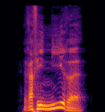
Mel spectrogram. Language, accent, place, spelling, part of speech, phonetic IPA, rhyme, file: German, Germany, Berlin, raffiniere, verb, [ʁafiˈniːʁə], -iːʁə, De-raffiniere.ogg
- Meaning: inflection of raffinieren: 1. first-person singular present 2. singular imperative 3. first/third-person singular subjunctive I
